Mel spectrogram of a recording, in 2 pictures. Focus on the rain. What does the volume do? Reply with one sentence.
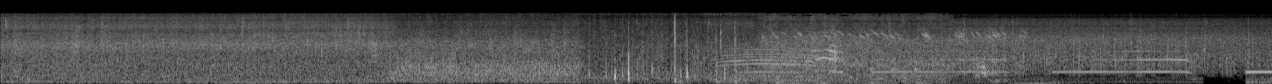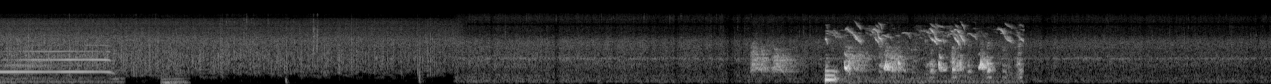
The loudness of the rain goes down.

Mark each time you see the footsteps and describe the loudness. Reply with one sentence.
The footsteps can't be heard in this clip.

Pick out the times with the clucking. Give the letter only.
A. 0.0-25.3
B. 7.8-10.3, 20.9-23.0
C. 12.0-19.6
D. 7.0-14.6
B.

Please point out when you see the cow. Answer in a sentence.
The cow can be heard from 7.0 to 14.6 s.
